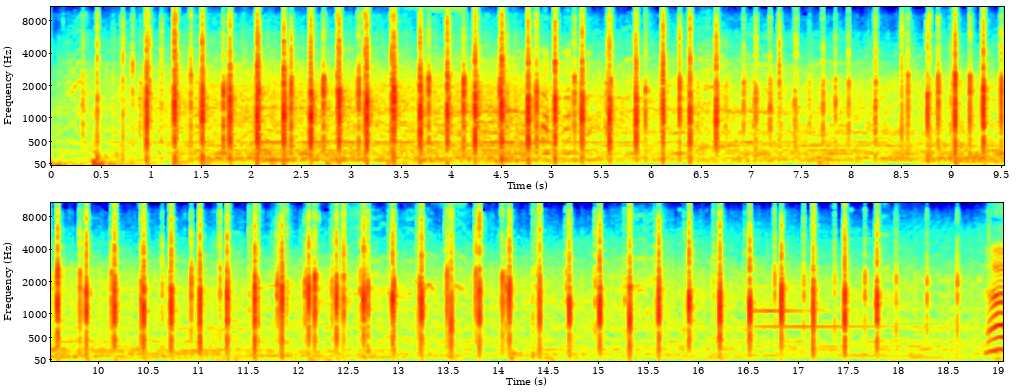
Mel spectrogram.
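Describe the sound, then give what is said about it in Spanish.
An audience applauds steadily for the whole stretch for journalist Santiago Camacho, sharp individual claps standing out over a dense wash of hand-clapping, sustained at an even level without fading. “Quiero un aplauso para él.”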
